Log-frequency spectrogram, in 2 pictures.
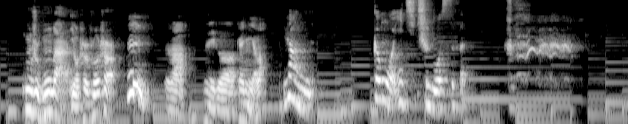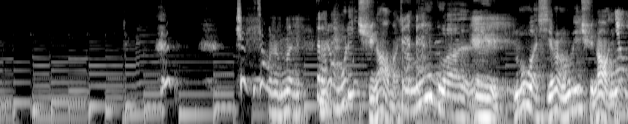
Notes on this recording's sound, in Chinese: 本期为视频节目。这是我们用摄像头直接录制的，声音质量着实堪忧。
